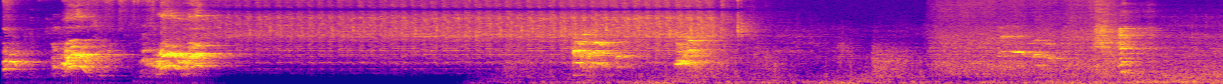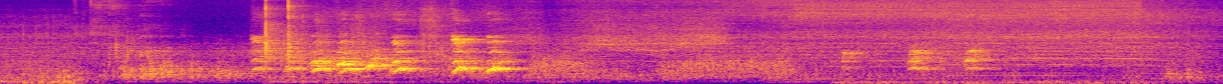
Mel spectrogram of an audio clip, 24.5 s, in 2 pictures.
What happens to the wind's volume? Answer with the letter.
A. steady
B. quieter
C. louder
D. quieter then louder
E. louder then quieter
E.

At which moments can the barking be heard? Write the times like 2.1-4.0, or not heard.
0.0-2.0, 5.7-7.1, 9.9-11.6, 14.7-17.4, 20.6-22.2.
